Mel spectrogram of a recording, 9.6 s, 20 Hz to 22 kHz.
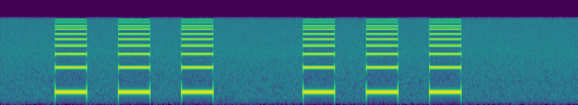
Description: Alarm pattern, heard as an alarm's beeps, played twice, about 530 Hz. Temporal three. Smoke or fire, evacuate.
